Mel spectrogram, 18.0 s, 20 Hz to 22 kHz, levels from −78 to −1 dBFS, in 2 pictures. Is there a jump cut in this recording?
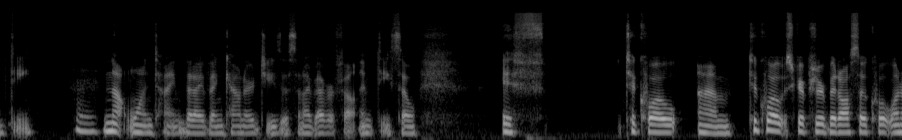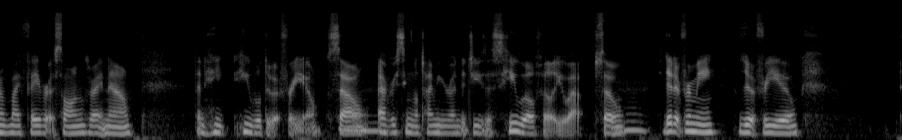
yes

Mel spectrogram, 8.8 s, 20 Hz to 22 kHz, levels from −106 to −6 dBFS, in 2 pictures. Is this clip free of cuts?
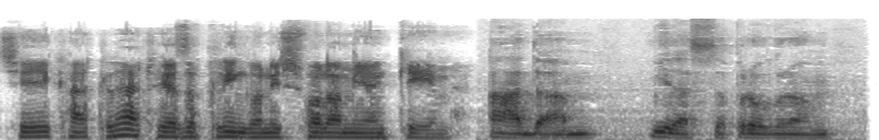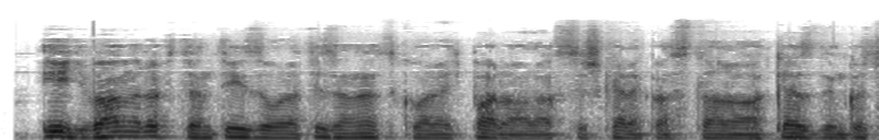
no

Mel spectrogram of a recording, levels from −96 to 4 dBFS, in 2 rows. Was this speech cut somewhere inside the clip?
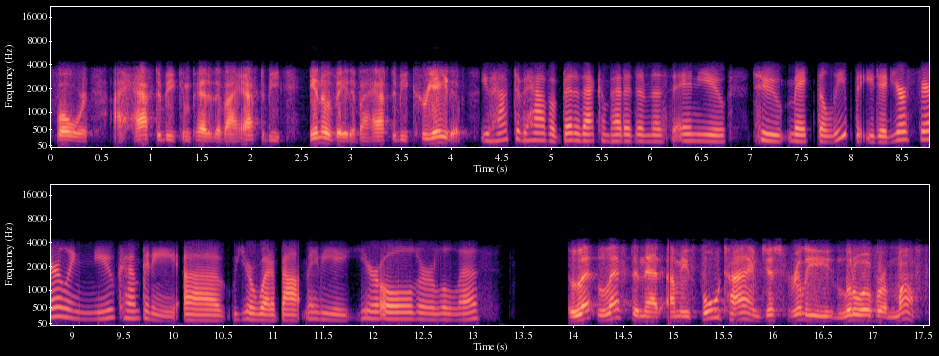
yes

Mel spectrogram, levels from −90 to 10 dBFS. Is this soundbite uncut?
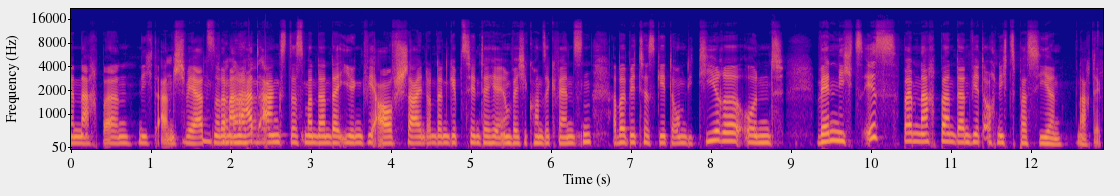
yes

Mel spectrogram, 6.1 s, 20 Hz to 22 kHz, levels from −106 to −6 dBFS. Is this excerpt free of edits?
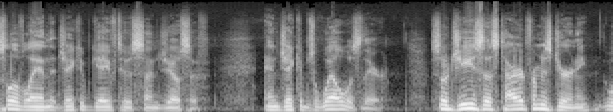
yes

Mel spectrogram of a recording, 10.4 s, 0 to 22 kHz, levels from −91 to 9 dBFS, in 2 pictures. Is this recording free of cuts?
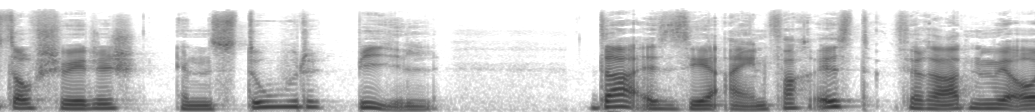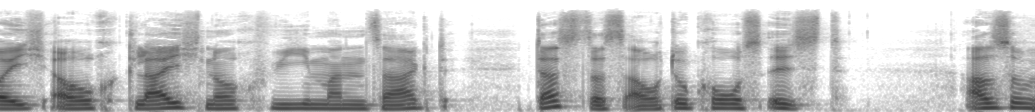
yes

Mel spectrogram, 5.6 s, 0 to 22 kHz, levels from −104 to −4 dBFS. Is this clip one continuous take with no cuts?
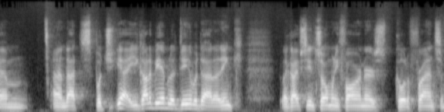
yes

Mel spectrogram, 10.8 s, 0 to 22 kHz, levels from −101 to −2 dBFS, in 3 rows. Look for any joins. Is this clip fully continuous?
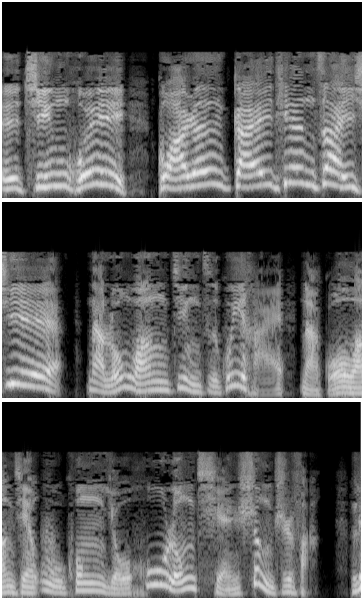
no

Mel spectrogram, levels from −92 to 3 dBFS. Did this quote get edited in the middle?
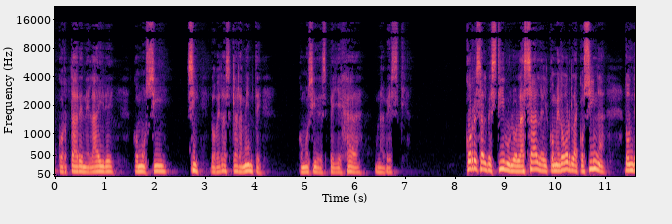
no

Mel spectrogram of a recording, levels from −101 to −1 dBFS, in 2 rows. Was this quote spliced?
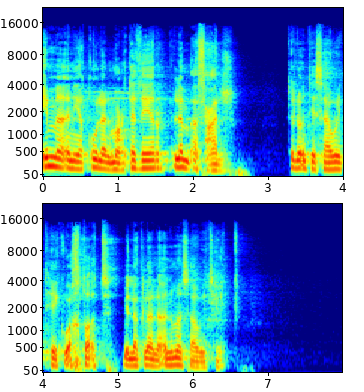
no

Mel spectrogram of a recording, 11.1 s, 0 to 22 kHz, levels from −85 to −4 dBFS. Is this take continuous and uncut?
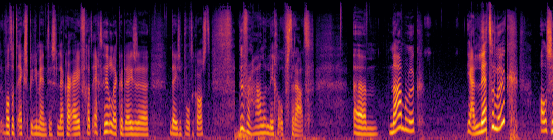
no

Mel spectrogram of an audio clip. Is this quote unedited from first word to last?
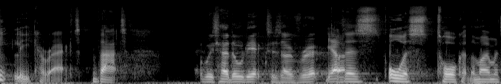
no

